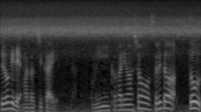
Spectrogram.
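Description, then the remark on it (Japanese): Cicadas drone in a steady, unbroken high buzz throughout at the height of summer, sitting behind a man talking in the foreground. “まあ僕の番組といったらもうセミの声なんでまあいいでしょう。”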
